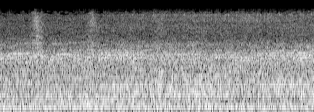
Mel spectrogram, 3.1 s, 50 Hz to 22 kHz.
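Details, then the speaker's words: 2003–2008-era Chrysler Hemi, first start after fitting new cylinder heads (valve seat fix) and pre-lubing by cranking without plugs; quiet, smooth, even idle with no lifter tick; normal idle. "sounds pretty normal no lift or ticks or nothing Prelude took care of that"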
